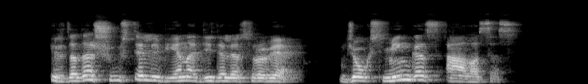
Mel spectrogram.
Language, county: Lithuanian, Šiauliai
